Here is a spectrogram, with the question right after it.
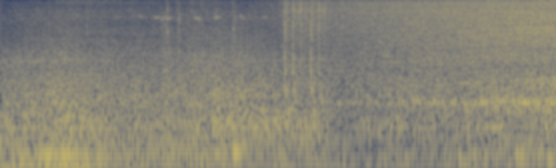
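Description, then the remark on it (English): A truck rumbles along steadily, its deep engine drone and road noise filling the scene, with a brief rattling clatter partway through and no voices. “Into the truck, come on.”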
